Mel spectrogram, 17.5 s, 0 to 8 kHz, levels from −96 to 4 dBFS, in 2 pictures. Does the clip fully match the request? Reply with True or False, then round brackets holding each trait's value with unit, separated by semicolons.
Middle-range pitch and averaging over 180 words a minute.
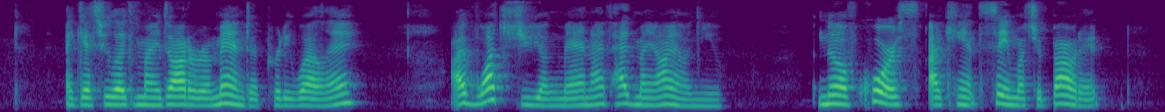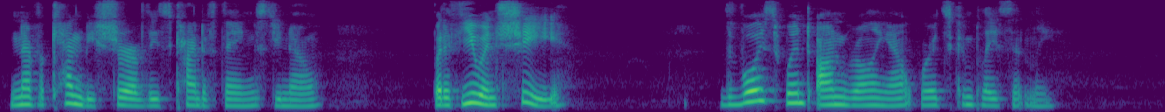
False (195 Hz; 190 wpm)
